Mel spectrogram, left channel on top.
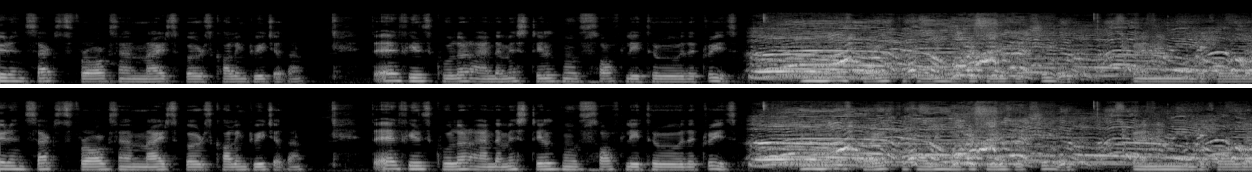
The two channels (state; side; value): normal; both; correlation 0.03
